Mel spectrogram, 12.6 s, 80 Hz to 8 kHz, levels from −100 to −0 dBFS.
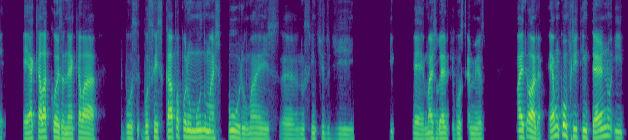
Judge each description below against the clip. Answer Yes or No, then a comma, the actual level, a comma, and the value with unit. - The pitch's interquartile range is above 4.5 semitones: No, average, 4.2 semitones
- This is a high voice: No, low, 120 Hz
